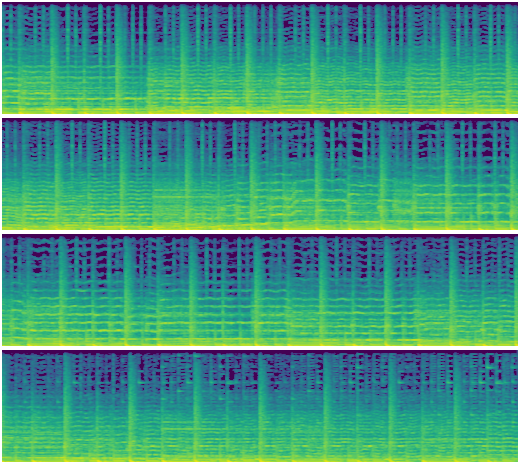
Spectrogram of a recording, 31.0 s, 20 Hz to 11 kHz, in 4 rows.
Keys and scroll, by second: 22.8 4, 27.4 3.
